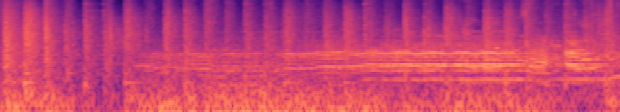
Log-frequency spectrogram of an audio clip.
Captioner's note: foreign language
